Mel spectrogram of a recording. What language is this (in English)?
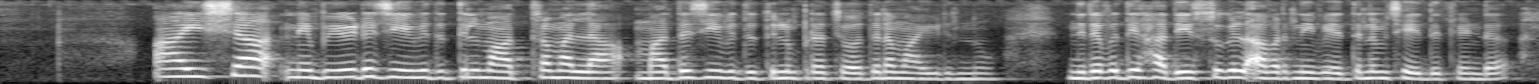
Malayalam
